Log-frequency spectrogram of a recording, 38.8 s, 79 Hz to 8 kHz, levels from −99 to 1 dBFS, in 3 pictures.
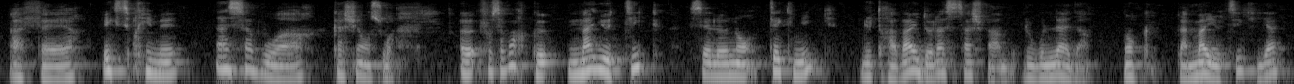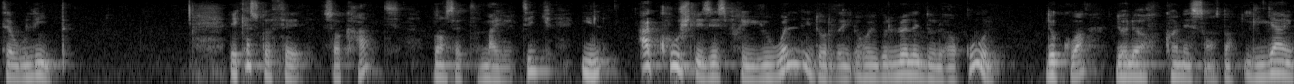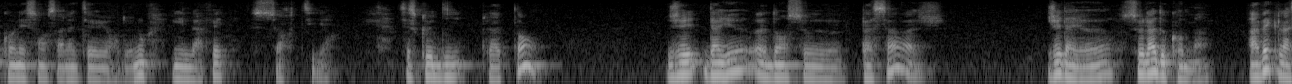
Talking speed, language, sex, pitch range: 125 wpm, Arabic, male, 110-145 Hz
